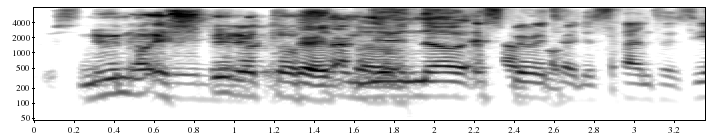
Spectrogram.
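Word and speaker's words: Nuno Espírito Santo: Nuno Espirito Santos.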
